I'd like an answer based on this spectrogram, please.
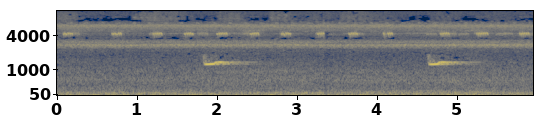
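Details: Crickets at night in the forest: a steady, high, shimmering chorus in two bands with rapid pulsing beats, and a short whistled note dropping slightly in pitch twice, about three seconds apart.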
